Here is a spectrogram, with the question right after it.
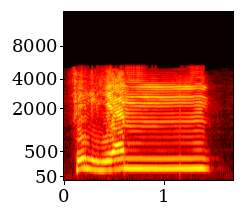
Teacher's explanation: احنا وقفنا هو على كلمه اليم، ومع ذلك الغنه اطاله الصوت بالغنه امتد معانا في حاله الوقف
